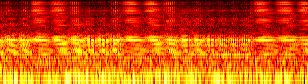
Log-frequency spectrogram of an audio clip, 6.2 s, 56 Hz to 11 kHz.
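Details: 2019 Ford Escape with engine off: faint soft hum near one kilohertz swelling and fading every second or two; unexplained humming noise after shutdown.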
